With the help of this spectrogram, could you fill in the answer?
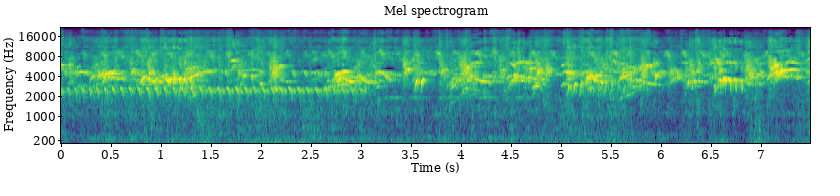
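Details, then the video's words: Red siskin singing: a buzzy rapid trill held for about three seconds, then high twittering phrases with quick rising and falling chirps, steady throughout. "سیسکنی سور سسكن فنزويلي احمر red siskin"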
